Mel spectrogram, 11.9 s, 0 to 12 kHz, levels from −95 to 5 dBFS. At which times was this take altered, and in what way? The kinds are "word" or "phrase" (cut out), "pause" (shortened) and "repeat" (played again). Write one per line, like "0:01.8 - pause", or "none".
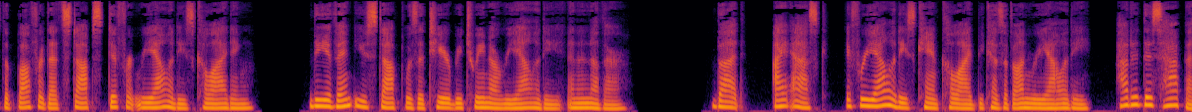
none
